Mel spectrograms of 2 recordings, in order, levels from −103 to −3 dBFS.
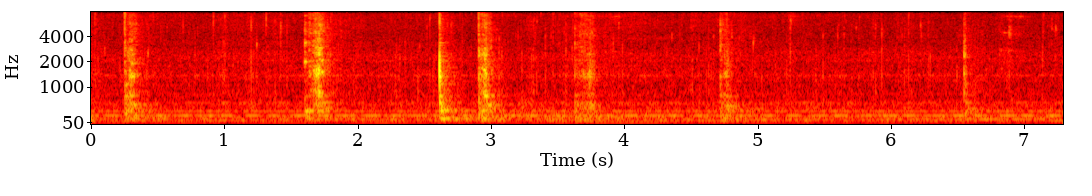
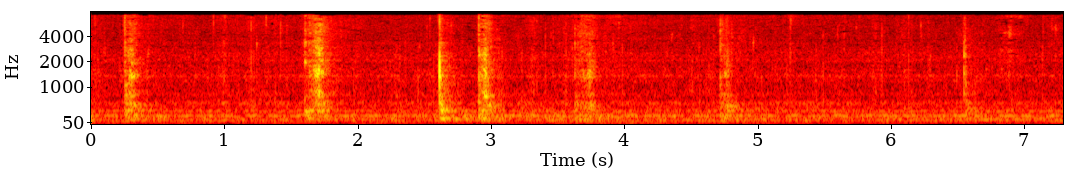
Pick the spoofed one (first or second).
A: second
